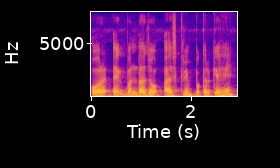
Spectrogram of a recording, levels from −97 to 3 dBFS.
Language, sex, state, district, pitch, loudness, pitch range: Hindi, male, Arunachal Pradesh, Lower Dibang Valley, 175 Hz, -14 LUFS, 165-185 Hz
